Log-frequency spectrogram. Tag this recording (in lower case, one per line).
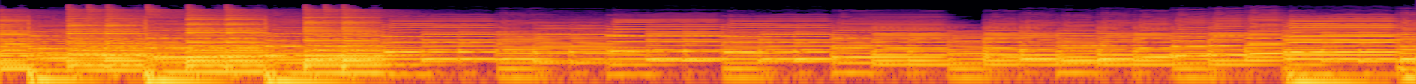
music
soundtrack music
